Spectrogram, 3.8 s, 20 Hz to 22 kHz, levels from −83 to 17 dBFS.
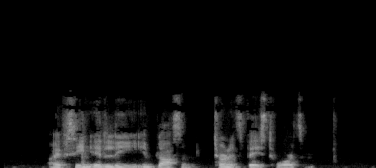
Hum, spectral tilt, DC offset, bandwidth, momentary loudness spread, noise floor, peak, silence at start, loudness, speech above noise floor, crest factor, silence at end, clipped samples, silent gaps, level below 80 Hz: none; -5.5 dB/octave; under 0.1%; 9.8 kHz; 9 LU; -61 dBFS; -2 dBFS; 0.5 s; -19 LUFS; 43 dB; 18 dB; 0.65 s; under 0.1%; none; -46 dBFS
